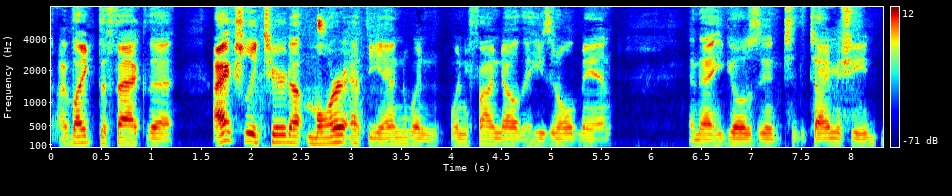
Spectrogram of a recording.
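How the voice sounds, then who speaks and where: A man talks through a movie review in a loose, rambling way, leaning on fillers and restarting his sentences. His voice sits at an ordinary pitch. The recording is dry and close with no room echo. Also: fairly even intonation, moderate pace. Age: adult. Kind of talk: casual spoken review.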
